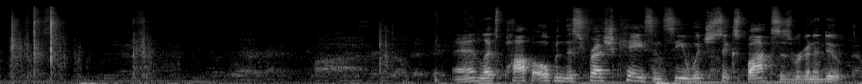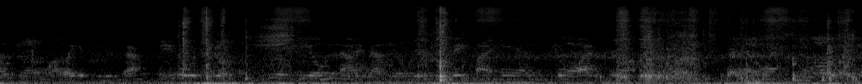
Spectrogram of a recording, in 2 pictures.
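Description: A cardboard box is handled and turned, its flaps scraping and thumping.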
